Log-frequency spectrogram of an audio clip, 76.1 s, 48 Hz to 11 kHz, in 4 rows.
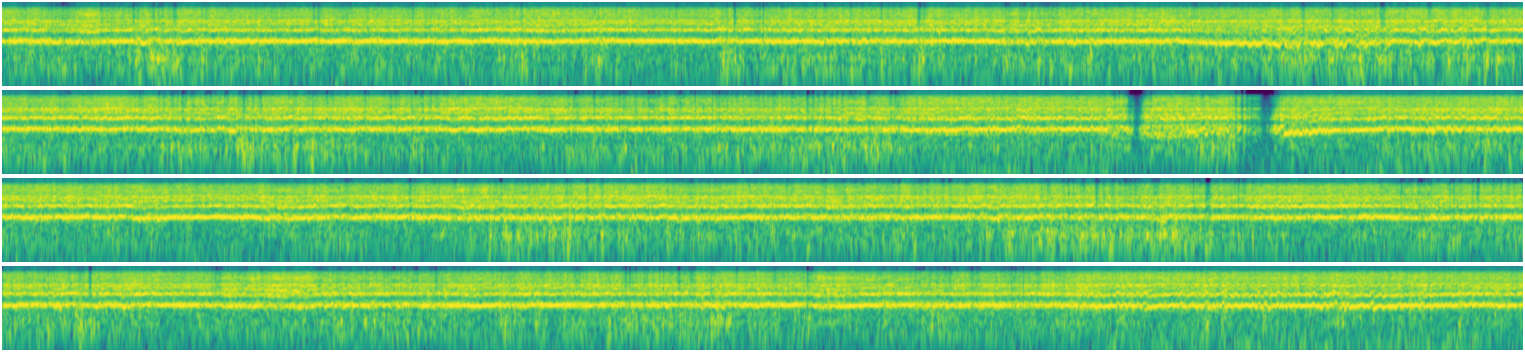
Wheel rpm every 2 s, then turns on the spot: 230, 240, 230, 230, 230, 230, 230, 220, 200, 220, 230, 230, 220, 230, 230, 210, 150, 130, 220, 230, 230, 230, 230, 230, 230, 240, 230, 220, 230, 230, 220, 230, 230, 230, 230, 210, 190, 200.
none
